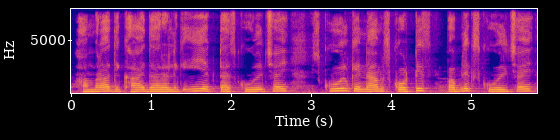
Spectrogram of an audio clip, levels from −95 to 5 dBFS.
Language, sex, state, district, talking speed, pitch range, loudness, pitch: Maithili, male, Bihar, Katihar, 165 wpm, 180-200 Hz, -15 LUFS, 185 Hz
